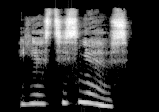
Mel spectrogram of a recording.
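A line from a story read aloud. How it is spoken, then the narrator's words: Strained, barely audible. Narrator (Russian): выдавила едва слышно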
